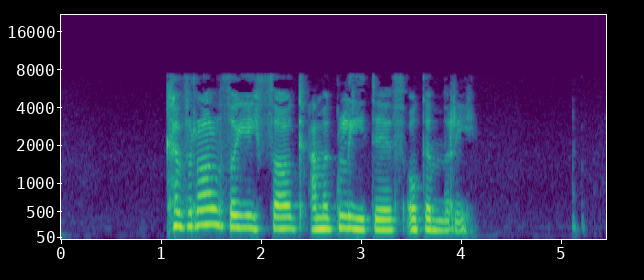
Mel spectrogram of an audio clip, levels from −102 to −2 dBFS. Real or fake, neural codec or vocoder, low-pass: real; none; 7.2 kHz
